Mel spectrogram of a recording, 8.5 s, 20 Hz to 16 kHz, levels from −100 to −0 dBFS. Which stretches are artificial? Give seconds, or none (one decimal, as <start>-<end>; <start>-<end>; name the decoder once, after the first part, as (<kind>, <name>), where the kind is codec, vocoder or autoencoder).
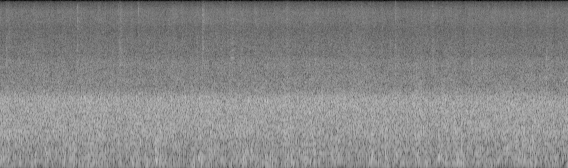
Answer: none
